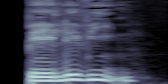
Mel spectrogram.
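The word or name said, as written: bællevin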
